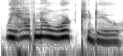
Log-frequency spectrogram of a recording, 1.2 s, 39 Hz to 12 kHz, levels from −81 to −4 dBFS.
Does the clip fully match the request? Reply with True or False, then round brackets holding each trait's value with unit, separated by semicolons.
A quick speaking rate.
True (290 wpm)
